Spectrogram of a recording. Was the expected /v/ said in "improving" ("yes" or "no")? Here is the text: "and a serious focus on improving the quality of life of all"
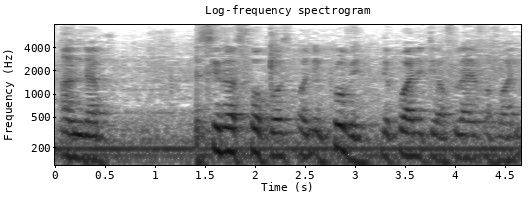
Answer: yes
